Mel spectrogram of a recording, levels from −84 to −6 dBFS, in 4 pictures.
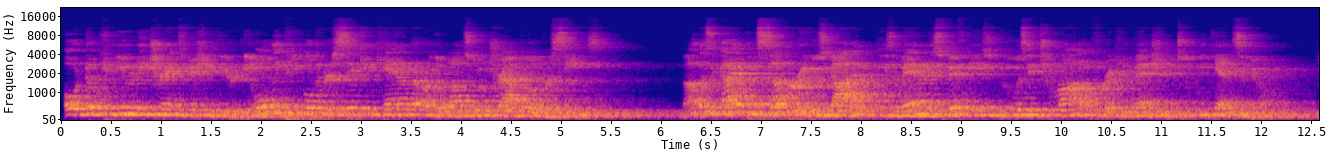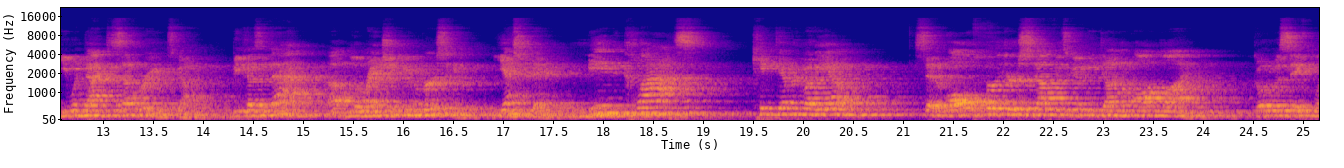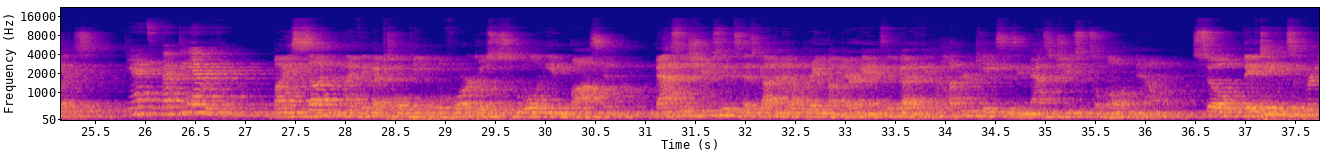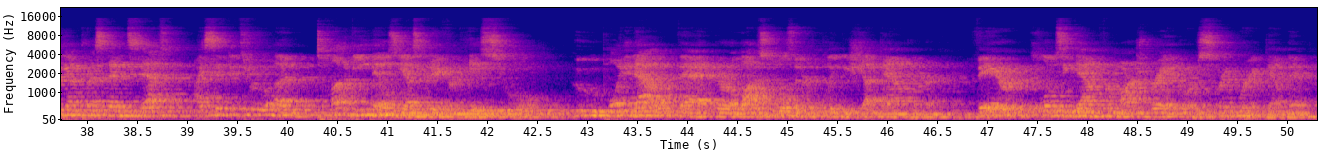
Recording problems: room echo; strong; dies away in 2.5 s
off-mic speech; far

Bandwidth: 15 kHz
